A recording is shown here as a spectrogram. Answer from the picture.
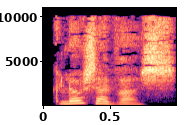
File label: "cloche a vache", French; vocabulary; musical instruments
